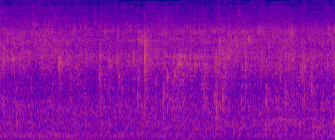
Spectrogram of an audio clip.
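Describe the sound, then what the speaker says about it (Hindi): Chicken drumsticks frying in hot oil, a steady close hiss with dense fine crackling and popping that stays even throughout. "तो इस तरह से हमने बस ये फ्राई करके निकालते हैं"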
